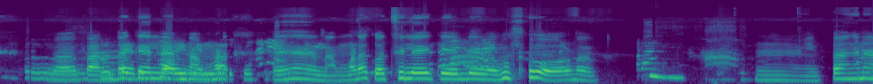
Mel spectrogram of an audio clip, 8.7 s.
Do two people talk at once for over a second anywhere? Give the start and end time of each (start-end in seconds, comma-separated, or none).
0.9-2.3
